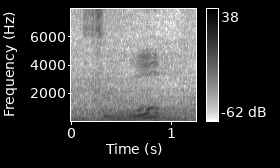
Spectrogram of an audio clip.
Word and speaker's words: 苦: Maybe it's the second tone that's hard to pronounce. Like 苦.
